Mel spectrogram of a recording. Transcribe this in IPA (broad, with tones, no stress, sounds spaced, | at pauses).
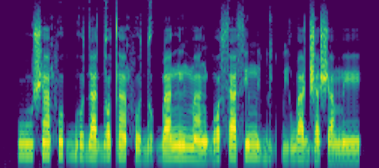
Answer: w u˧ ʃ ã˦ f o˦ ɡ͡b o˧ d a˧ d ɔ˦ t ã˧ f o˨ d o˧ ɡ͡b a˦ n ĩ˧ m ã˨ ɡ͡b ɔ˨˦ s a˦ s i˦ m i˦˨ b i˨˦ k͡p i˧ w a˦ d͡ʒ a˦˨ ʃ a˨ m e˧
